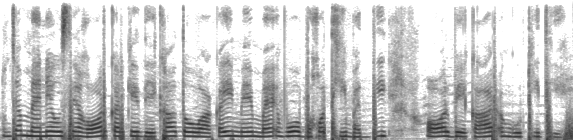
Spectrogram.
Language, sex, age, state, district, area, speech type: Urdu, female, 30-45, Uttar Pradesh, Lucknow, rural, spontaneous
